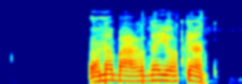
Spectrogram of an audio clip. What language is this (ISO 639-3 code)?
uzb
